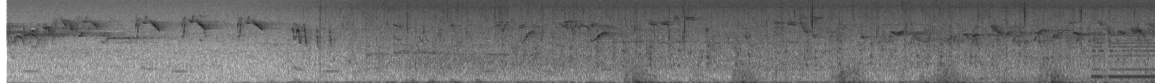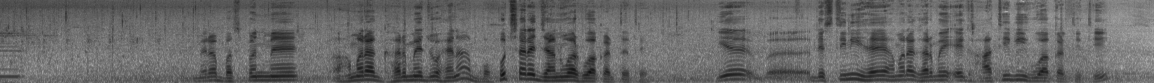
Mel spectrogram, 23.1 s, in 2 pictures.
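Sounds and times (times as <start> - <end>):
birds chirping: 0.1 - 22.6
steady outdoor hiss: 0.1 - 23.0
low thuds: 4.1 - 16.8.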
